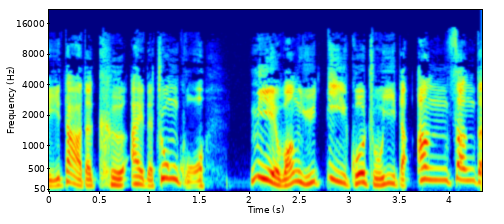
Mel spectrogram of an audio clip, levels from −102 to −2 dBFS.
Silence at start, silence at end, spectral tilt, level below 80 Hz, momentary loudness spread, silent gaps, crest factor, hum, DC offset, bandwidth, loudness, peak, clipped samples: 0 s; 0 s; -6.5 dB/octave; -66 dBFS; 8 LU; none; 18 dB; none; under 0.1%; 14 kHz; -21 LUFS; -4 dBFS; under 0.1%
